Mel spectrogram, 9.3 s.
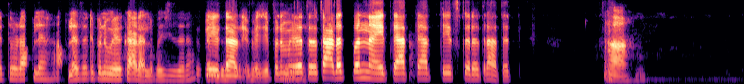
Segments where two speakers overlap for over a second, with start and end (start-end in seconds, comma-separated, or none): none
